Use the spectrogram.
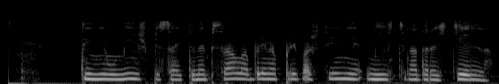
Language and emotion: Russian, neutral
